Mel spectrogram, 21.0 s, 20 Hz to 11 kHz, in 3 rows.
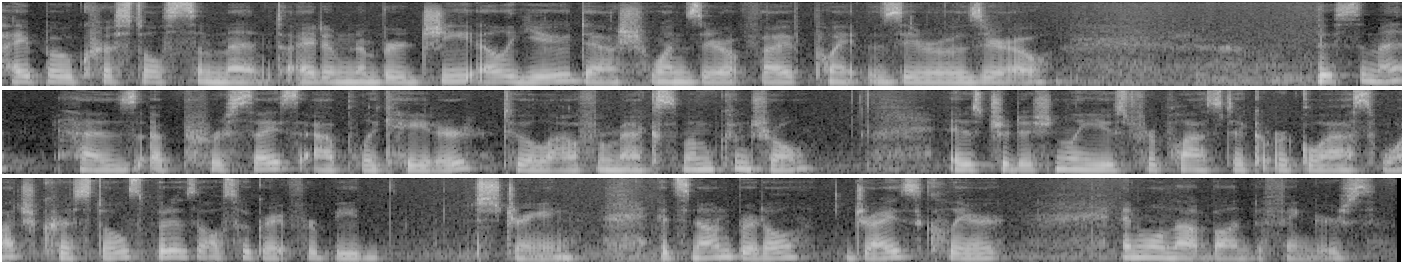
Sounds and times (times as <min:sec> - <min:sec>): Speech: 0:00.0 - 0:05.3, 0:06.6 - 0:11.1, 0:11.7 - 0:19.0, 0:19.6 - 0:20.9.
